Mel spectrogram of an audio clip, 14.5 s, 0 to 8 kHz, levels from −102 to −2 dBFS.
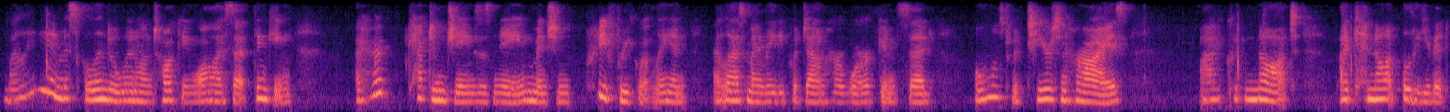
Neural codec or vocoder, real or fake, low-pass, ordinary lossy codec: vocoder, 24 kHz, 100 mel bands, Vocos; fake; 7.2 kHz; Opus, 16 kbps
